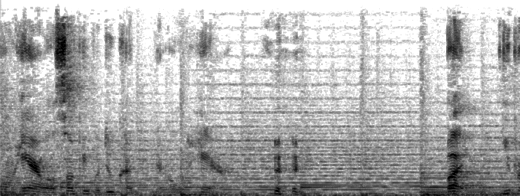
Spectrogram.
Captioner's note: chuckles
